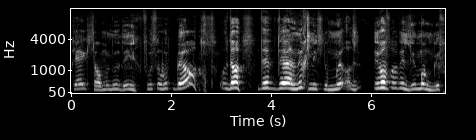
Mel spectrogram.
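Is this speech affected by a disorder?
Yes: cerebral palsy; often mistaken for being drunk even when sober.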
